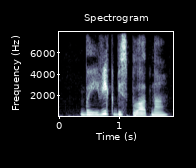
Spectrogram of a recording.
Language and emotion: Russian, angry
